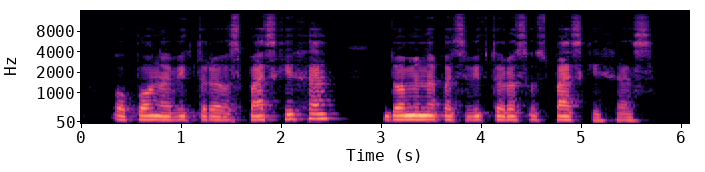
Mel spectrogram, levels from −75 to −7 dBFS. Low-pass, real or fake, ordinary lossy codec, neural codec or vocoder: 14.4 kHz; fake; AAC, 64 kbps; vocoder, 44.1 kHz, 128 mel bands every 512 samples, BigVGAN v2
